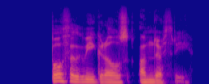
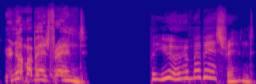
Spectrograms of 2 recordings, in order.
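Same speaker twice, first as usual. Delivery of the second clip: much higher, whispered mock child; the two girls fighting then making up, squeaky mock voice; squeaky child quarrel; 13 semitones higher, 4 dB louder than usual. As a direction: play two wee girls flipping from hate to love. Kids swapping friend and foe.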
